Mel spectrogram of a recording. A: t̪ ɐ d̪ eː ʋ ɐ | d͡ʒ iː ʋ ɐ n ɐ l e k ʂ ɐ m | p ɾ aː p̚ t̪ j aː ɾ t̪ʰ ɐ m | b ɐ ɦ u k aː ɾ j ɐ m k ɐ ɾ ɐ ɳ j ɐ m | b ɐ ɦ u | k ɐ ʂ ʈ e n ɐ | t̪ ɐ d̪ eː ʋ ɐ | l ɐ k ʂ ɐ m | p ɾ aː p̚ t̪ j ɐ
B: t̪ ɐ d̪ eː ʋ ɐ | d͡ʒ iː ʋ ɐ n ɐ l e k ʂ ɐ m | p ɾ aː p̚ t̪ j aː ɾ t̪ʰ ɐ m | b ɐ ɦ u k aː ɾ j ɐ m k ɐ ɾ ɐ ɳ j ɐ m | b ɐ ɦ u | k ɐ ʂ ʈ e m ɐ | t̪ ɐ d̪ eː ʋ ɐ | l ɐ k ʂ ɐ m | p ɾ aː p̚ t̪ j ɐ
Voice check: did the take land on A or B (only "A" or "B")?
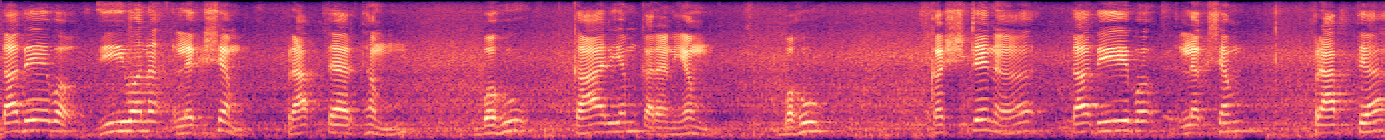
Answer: A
